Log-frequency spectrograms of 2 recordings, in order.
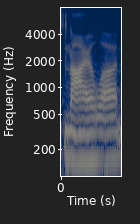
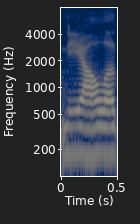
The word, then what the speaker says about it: Nyla: just wanted to say my name's Nyla not niala that was a mishap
